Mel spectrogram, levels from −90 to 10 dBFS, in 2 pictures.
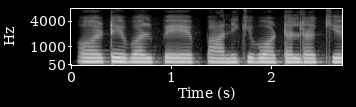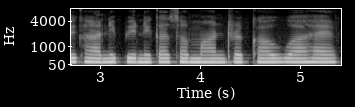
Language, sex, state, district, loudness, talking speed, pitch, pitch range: Hindi, female, Himachal Pradesh, Shimla, -14 LUFS, 165 wpm, 190 Hz, 190-195 Hz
